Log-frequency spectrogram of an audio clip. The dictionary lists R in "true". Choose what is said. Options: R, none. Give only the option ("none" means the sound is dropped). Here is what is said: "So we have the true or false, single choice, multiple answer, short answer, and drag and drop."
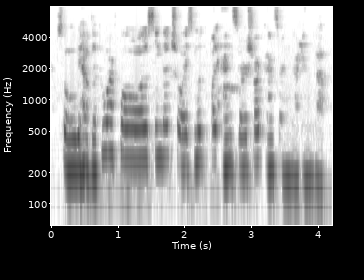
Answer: none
